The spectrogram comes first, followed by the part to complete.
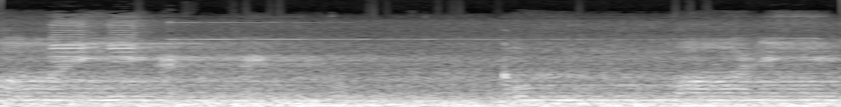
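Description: Low, steady rumble of a car driving, with a voice in long, steady-pitched held notes over it.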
